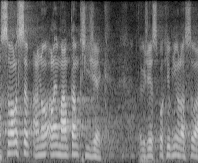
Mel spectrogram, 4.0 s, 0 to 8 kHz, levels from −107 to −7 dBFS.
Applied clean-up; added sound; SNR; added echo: none; none; none; none.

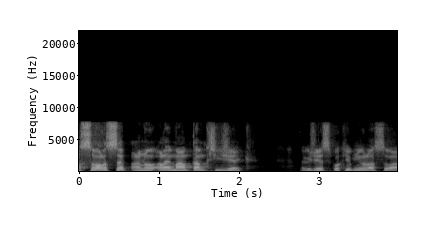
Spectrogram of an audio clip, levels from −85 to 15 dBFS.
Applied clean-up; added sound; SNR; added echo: neural mask model DeepFilterNet 3.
